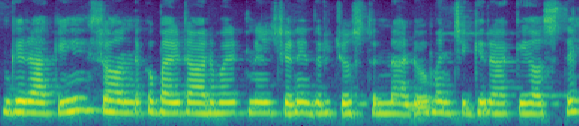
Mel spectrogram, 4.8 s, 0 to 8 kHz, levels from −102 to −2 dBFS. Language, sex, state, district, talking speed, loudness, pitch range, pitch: Telugu, female, Telangana, Nalgonda, 125 wpm, -15 LUFS, 205-225 Hz, 215 Hz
